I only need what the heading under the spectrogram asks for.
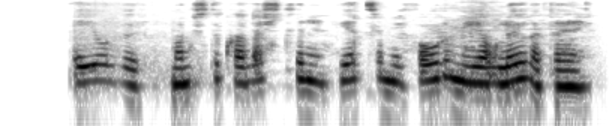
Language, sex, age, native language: Icelandic, female, 30-39, Icelandic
